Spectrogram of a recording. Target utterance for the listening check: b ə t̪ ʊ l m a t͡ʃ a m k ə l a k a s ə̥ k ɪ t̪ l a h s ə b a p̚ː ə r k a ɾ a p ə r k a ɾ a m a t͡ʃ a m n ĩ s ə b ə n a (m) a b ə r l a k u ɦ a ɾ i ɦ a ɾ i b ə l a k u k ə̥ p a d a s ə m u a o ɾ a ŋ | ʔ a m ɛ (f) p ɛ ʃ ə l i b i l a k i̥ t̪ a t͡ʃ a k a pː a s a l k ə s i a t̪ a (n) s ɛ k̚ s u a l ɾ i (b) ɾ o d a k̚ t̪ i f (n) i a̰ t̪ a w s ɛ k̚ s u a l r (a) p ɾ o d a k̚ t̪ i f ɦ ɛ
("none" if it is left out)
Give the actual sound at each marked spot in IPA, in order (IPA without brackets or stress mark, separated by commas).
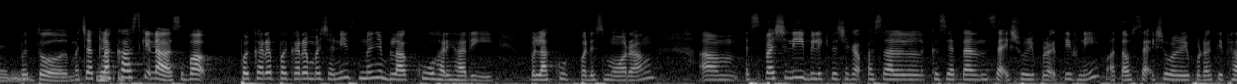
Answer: ɲ, s, n, p, n, i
